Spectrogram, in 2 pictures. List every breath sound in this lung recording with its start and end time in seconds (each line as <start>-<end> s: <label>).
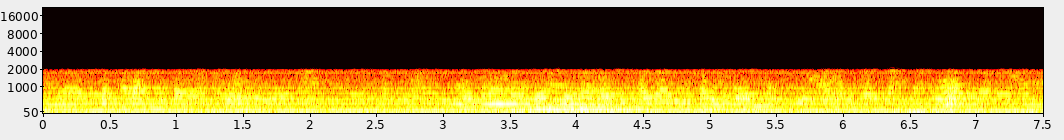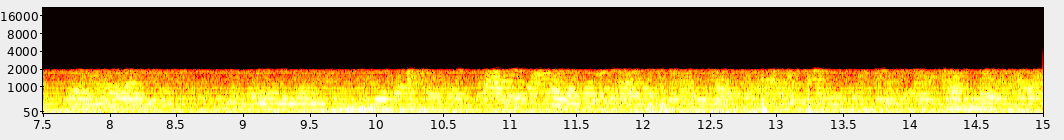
3.38-4.64 s: inhalation
9.45-10.71 s: inhalation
